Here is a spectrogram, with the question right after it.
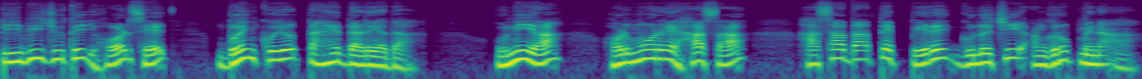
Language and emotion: Santali, disgusted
